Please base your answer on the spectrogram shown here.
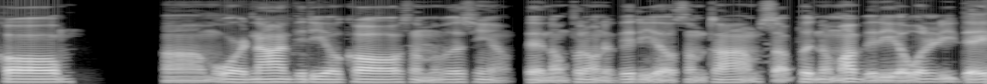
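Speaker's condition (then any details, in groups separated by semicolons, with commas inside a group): No condition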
